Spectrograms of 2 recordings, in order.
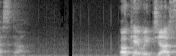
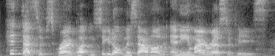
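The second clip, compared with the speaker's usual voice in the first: ordinary talk, nothing marked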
